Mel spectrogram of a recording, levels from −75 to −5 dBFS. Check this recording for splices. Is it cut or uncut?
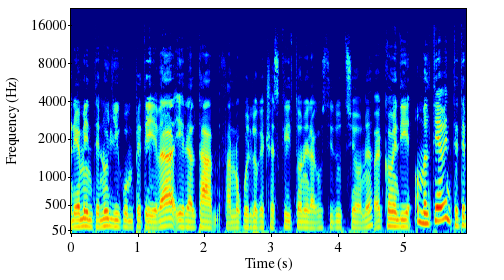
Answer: cut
